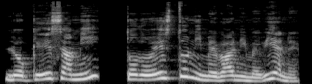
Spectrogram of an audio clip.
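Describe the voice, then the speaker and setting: A polite young storybook girl with a clear, decided way of speaking, voiced by a woman reading aloud. She stays courteous but does not back down. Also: on the high side, animated, moderate pace, darkish tone, close to an everyday voice. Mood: defiant. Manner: polite, then firm and decided.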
